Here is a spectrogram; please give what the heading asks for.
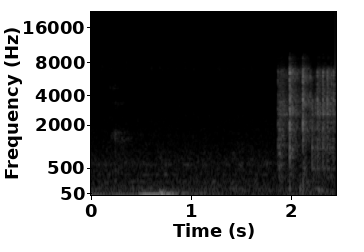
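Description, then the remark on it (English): An eight-sided die is rolled to add to an attack roll in a game: a brief soft low thump and quiet background noise, then the die clatters across a hard tabletop in a quick burst of sharp rattling clicks near the end, fairly loud, landing on an 8. “That's only 5, but I'm going to use one of my dice to add a d8 to that.”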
